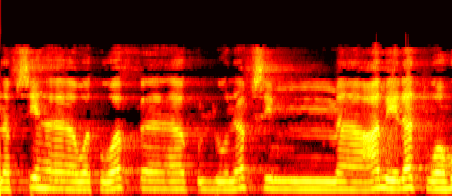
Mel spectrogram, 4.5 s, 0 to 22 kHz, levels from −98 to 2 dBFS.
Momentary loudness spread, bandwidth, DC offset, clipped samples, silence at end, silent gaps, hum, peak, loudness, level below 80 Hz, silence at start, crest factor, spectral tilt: 9 LU; 8.6 kHz; under 0.1%; under 0.1%; 0 s; none; none; 0 dBFS; -19 LUFS; -66 dBFS; 0 s; 20 dB; -4.5 dB/octave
